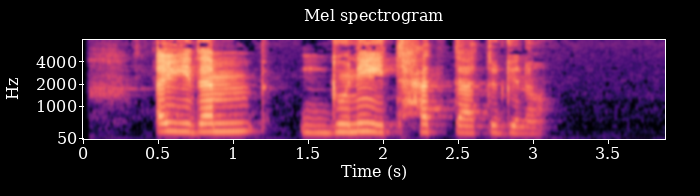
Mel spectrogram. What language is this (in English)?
Arabic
